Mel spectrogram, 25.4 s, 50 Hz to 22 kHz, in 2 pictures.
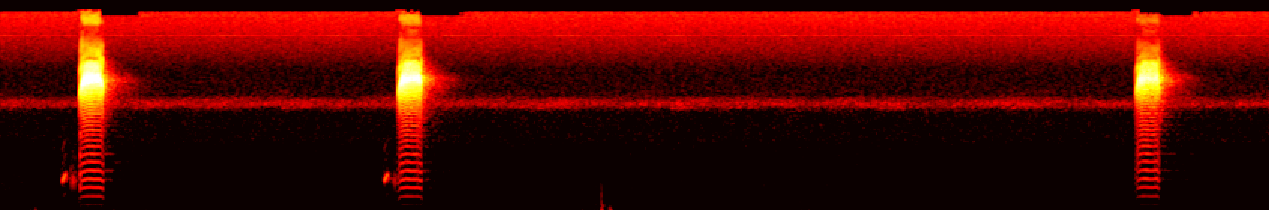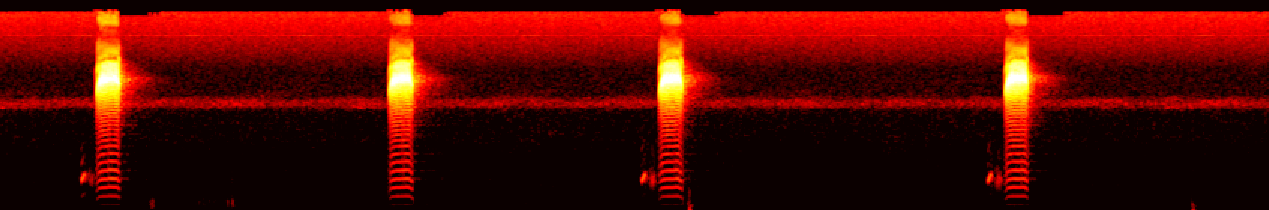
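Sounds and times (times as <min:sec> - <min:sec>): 
American Woodcock Scolopax minor giving peent calls: 0:00.5 - 0:01.6, 0:03.7 - 0:15.5, 0:18.8 - 0:21.0, 0:22.4 - 0:23.4.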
